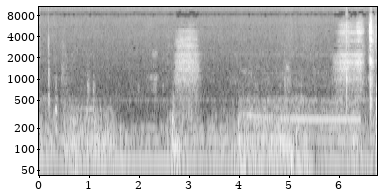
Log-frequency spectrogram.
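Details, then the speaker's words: Chevrolet Volt after cleaning, greasing rear caliper slides and pads: reversing with light braking, only low rumble and soft pad brushing, rear brake squeal gone. "ось тільки звук залишився роботи колодок все тепер колодки не скриплять Все тихенько"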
